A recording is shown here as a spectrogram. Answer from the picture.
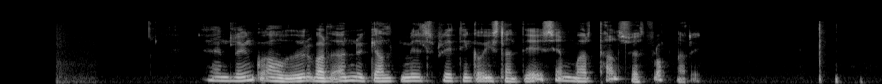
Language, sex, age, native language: Icelandic, female, 70-79, Icelandic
